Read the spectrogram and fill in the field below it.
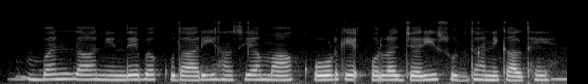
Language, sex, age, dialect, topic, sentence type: Chhattisgarhi, female, 25-30, Central, agriculture, statement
